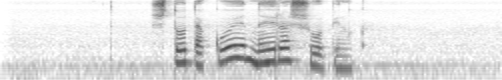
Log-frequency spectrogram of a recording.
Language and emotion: Russian, neutral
